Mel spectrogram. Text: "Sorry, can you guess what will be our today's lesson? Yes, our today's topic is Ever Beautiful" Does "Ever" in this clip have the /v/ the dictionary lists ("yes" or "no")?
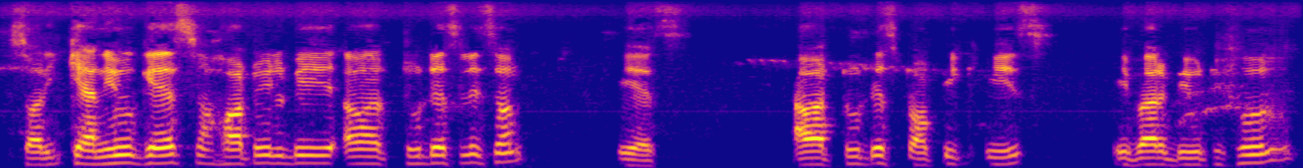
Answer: no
